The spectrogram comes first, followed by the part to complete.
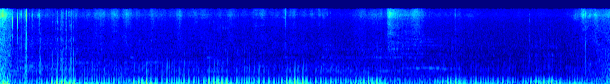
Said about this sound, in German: Oh, du feine, süße Katze. Mm. Oh, schon, hört, hört ihr es?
